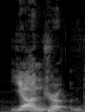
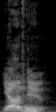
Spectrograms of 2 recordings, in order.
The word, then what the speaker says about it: Yondu: Yandro. I have to see Yondu? it. I have to see it written down, but I know how to say it. I just have to see it written down. Yondu.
